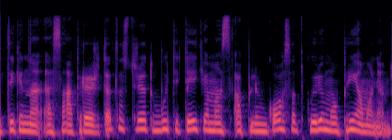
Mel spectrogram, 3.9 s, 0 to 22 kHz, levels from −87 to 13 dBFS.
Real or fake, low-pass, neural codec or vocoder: fake; 14.4 kHz; autoencoder, 48 kHz, 128 numbers a frame, DAC-VAE, trained on Japanese speech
